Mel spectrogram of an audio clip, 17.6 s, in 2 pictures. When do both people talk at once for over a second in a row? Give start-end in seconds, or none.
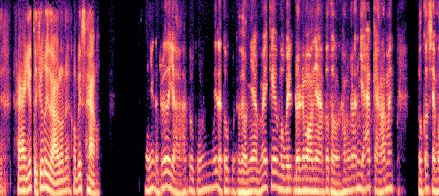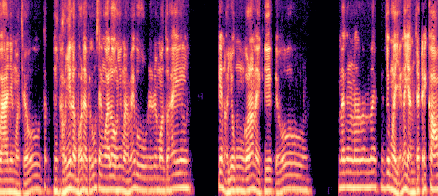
none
